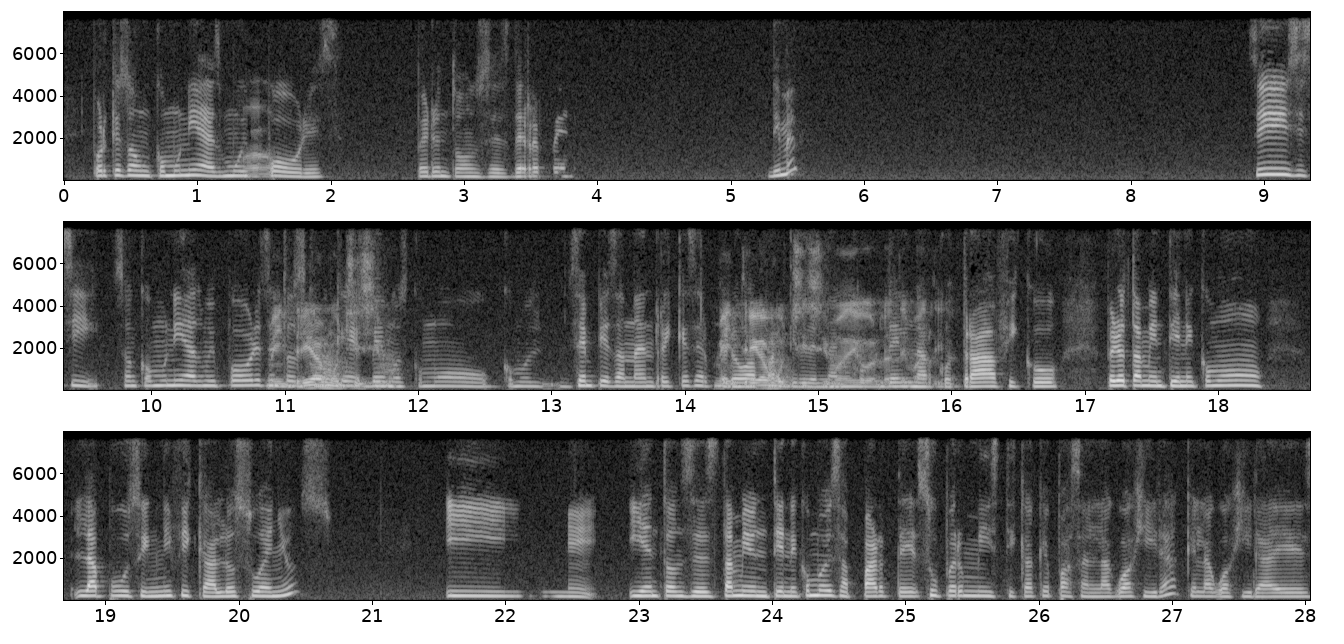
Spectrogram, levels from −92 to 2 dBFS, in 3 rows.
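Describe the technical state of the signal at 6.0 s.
The speech at 6.0 s is intact, with no technical fault at that moment.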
